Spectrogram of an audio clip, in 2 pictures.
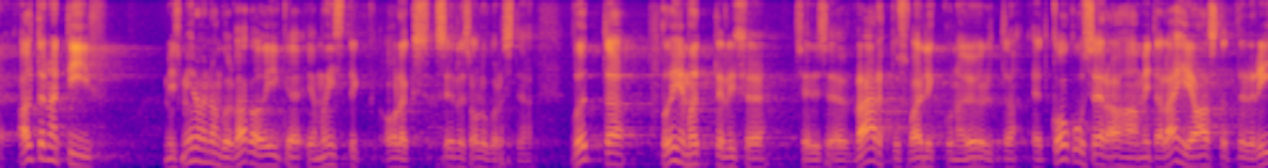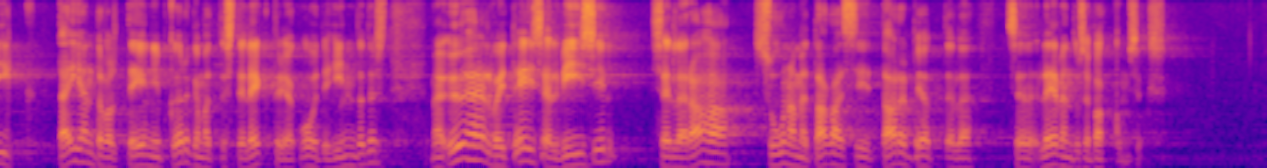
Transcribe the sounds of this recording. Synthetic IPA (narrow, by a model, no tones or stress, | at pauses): ɑlt̪ːˑe̞rnɑt̪ːiːv | misminuinoŋɡolvæɡ̥ɑɤjɡ̥e̞jɑmɤjst̪liko̞le̞ksːe̞lːe̞so̞luko̞rːɑ̰st̪e̞ɦɑ | vɤt̪ːɑpɤɦimɤt̪ːe̞lise̞ | se̞lːise̞̰væːrt̪ːˑusvɑlʲːikːˑunɑø̞ːld̪̥ɑe̞t̪ko̞ɡ̥use̞ːɾɑɦɑmid̪̥ɑlæɦiɑːst̪ɑt̪ːˑe̞lriːk | t̪æje̞nd̪̥ɑvɑlt̪ːe̞ːnʲib̥kɤrɡe̞mɑt̪ːˑe̞st̪e̞le̞kt̪ɾiɑkvo̞ːd̪̥ʲiɦind̪̥ɑd̪e̞st̪ | meʔyɦe̞lvɤjt̪e̞jse̞lviːsil | se̞lːe̞ɾɑɦɑsuːnɑme̞t̪ɑɡ̥ɑsʲit̪ɑrbiɑt̪ːˑe̞le̞ | sele̞ːve̞nd̪use̞pɑkːˑumise̞̥ks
